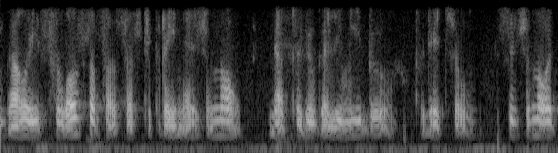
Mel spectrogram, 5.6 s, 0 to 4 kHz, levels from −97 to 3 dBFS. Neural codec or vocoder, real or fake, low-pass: none; real; 3.6 kHz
